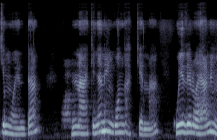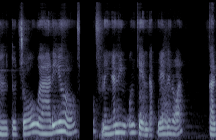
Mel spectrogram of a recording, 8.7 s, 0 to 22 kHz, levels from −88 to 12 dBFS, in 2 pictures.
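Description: At 5.92 s the speech cuts to silence for 244 ms, then picks up at 6.29 s from 131 ms earlier, repeating that stretch. This is a stream reconnect: the link dropped, and a new decoder restarted mid-stream from data the server resent.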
